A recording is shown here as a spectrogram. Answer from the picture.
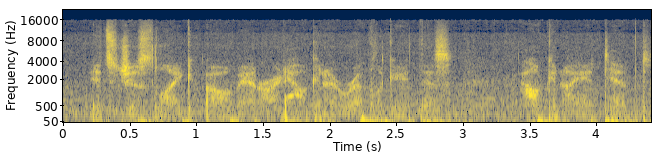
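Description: A man whispering close into the microphone, soft speech with sharp hissy 's' sounds. A brief low thump comes just past halfway.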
